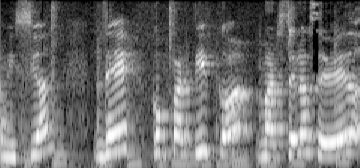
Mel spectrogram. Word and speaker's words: Acevedo: Tengo la misión de compartir con Marcelo Acevedo y María Paz Granger. ¿Cómo se dice María Paz? Grandjean. Grandjean. Mais il se dit Grandjean. En chileno yo lo digo nomás Grandjean. Grandjean. Y el mío es Acevedo.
